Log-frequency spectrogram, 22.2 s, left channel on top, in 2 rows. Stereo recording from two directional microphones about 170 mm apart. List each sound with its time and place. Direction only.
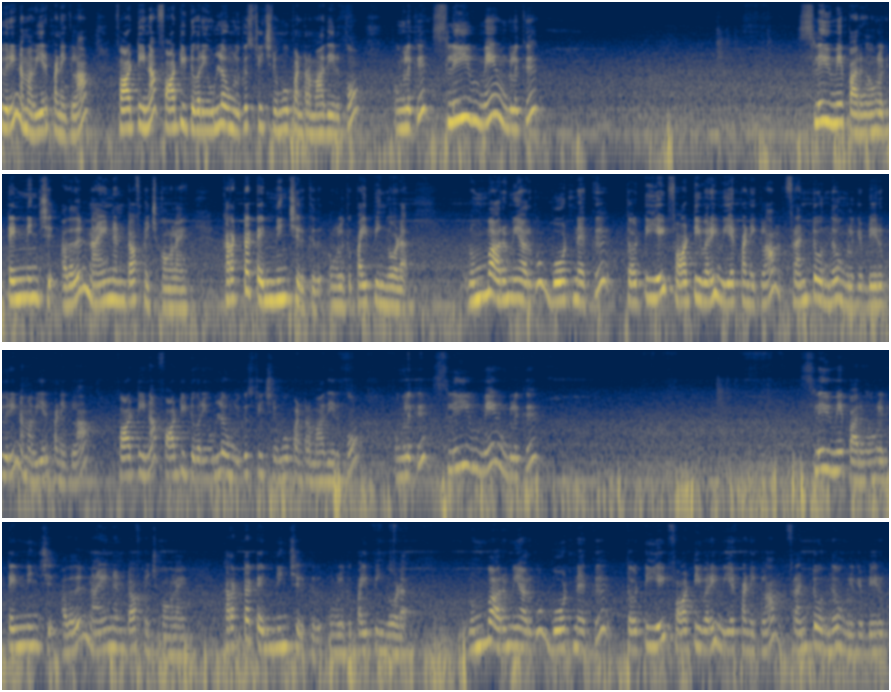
0.0 s a woman's voice: 60° left (ahead or behind)
4.9 s a woman's voice: 45° left (ahead or behind)
10.2 s a woman's voice: 45° left (ahead or behind)
17.2 s speech: 35° left (ahead or behind)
